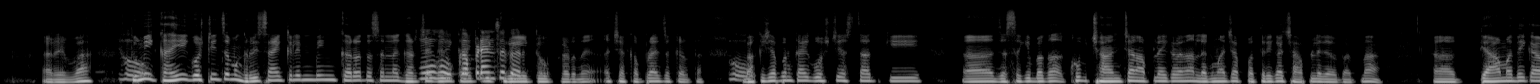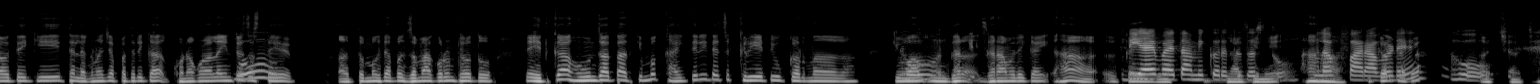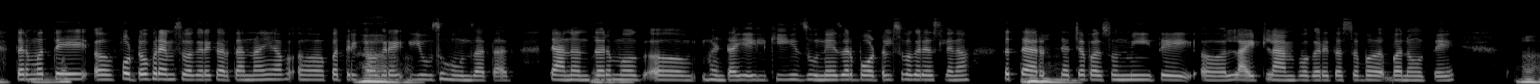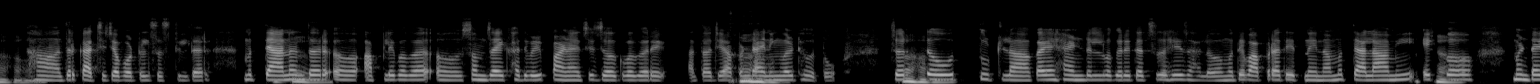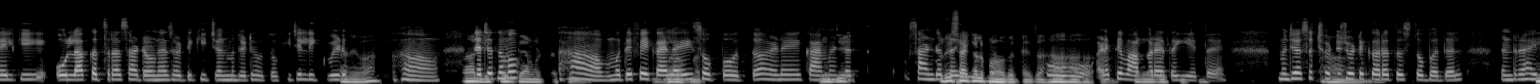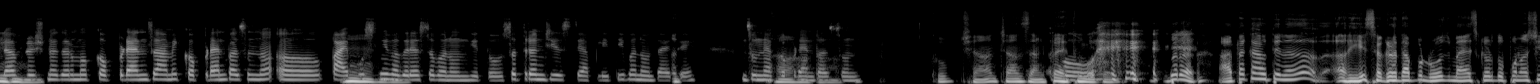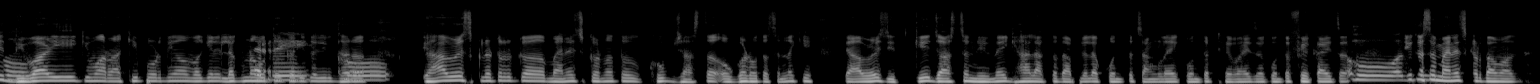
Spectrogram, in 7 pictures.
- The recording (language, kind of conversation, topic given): Marathi, podcast, घरात अनावश्यक सामानाचा गोंधळ होऊ नये म्हणून तुम्ही रोज काय करता?
- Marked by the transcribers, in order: tapping; other background noise; in English: "रिसायकलिंग बिन"; in English: "डीआयवाय"; other noise; in English: "लाईट लॅम्प"; in English: "हँडल"; in English: "लिक्विड"; in English: "लिक्विड"; in English: "रिसायकल"; unintelligible speech; laughing while speaking: "तुम्ही तर"; laugh; laughing while speaking: "हे सगळं आपण"; in English: "क्लटर"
